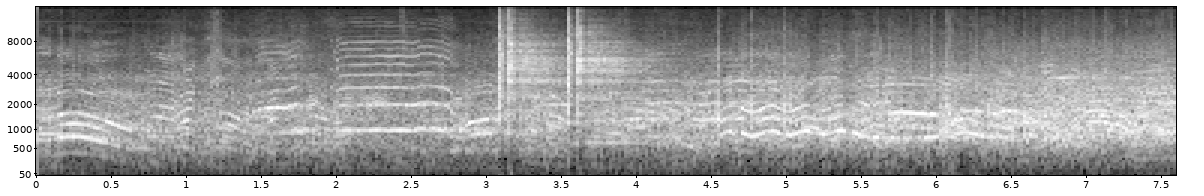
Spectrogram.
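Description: Two sharp claps of the ten-second warning at a boxing match between Félix Trinidad and Oscar De La Hoya ring out amid a cheering arena crowd, with whistles and a commentator talking throughout.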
